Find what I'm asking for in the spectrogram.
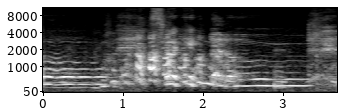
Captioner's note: laughter; singing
